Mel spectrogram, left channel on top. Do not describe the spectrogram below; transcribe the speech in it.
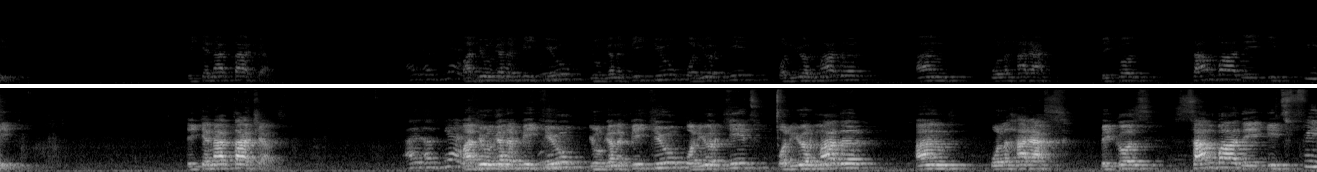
He cannot touch us. And again. But you're gonna pick you or your kids or your mother and will harass. Because somebody is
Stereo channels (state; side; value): quieter; left; 31.6 dB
